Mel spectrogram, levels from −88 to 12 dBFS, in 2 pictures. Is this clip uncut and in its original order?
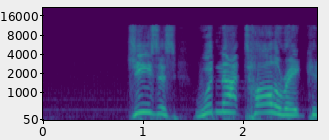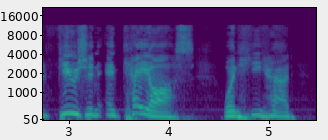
yes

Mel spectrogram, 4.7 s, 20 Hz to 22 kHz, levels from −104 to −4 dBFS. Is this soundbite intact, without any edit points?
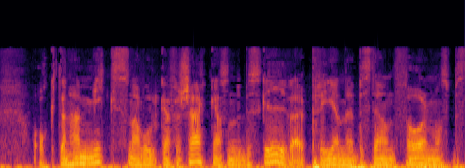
yes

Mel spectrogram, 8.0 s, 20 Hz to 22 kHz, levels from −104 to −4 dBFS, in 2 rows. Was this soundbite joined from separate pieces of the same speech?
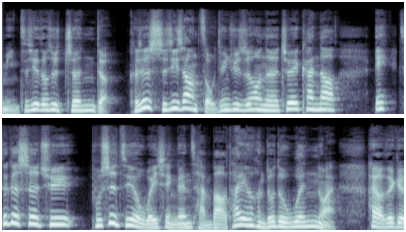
yes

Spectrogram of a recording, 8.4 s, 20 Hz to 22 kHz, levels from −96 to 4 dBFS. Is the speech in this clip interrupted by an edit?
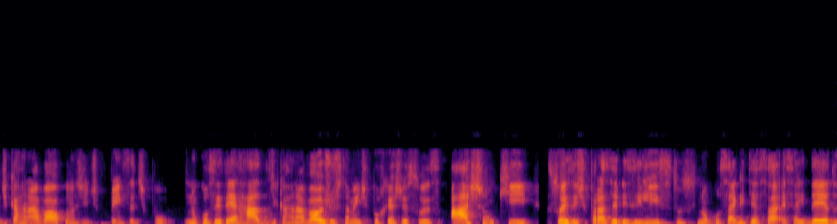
yes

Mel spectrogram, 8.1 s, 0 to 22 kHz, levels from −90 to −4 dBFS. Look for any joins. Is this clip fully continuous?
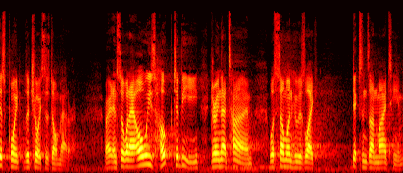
yes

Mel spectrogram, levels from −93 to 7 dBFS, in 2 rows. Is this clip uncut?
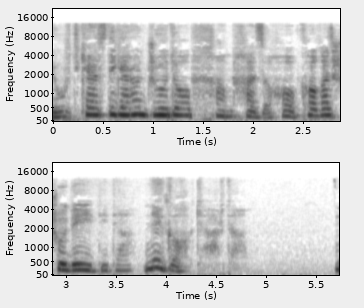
no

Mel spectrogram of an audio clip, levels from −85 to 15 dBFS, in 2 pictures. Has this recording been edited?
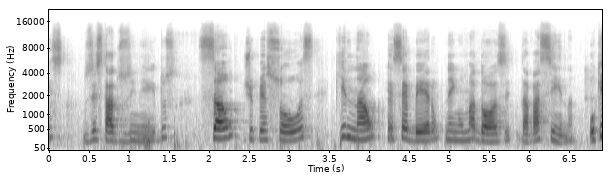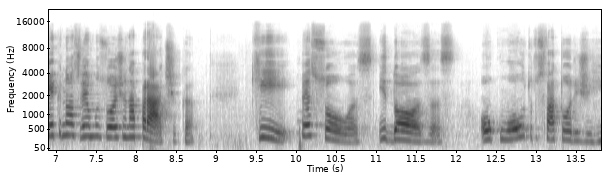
yes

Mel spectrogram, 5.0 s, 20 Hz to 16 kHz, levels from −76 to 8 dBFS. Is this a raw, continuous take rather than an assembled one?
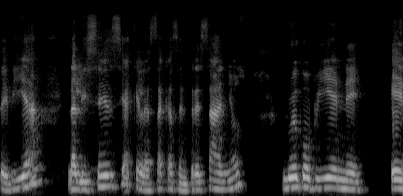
yes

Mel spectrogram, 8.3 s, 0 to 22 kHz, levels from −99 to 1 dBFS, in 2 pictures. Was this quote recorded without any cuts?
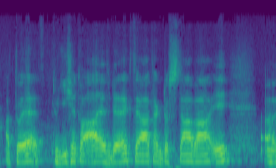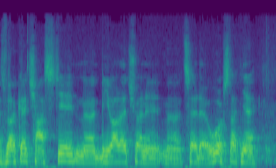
yes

